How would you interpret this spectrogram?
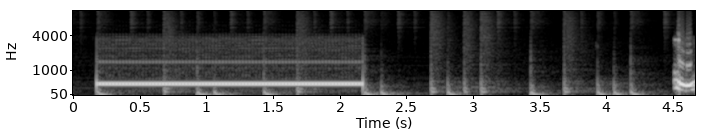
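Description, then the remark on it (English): A telephone call ringing out to Tom Skilling's cell phone before he goes on the 4 o'clock news: one steady, buzzing ringback tone lasting about two seconds, then the line clicks and a faint, tinny voice talks over the phone. “but now Tom said, give him a call before he goes on the 4 o'clock news.”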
